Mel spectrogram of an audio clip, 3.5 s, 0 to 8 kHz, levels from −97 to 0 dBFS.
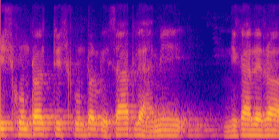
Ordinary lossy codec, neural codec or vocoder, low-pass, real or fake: Opus, 24 kbps; none; 7.2 kHz; real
